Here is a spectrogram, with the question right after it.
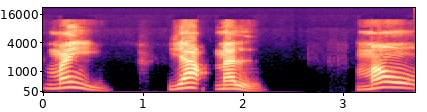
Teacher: যেমন দেখেন মিম নুন ইয়া জাবার মাই, নুনটা সম্পূর্ণ ইয়ার মধ্যে ঢুকবে না, কিছু অংশ নুনের বাকি থাকবে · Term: ঈদগামে নাকিস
